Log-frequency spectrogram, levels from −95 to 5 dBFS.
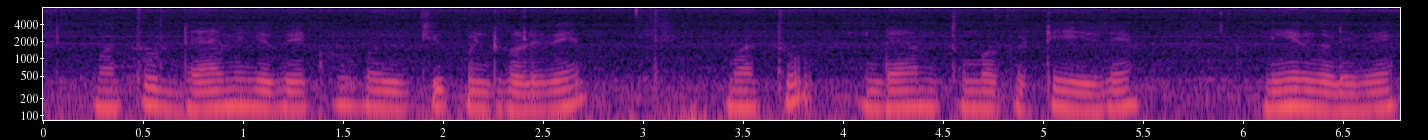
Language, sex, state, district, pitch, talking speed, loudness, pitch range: Kannada, male, Karnataka, Bellary, 135 Hz, 105 wpm, -40 LUFS, 130-145 Hz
